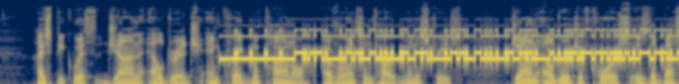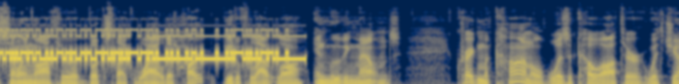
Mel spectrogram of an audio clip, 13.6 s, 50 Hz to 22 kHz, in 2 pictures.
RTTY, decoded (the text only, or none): AGN? AGN? PSE RPT UR CALL DE K2KEF K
